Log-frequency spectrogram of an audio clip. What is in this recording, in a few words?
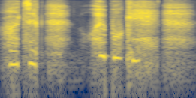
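Vox Dead, Korean; Lewsia A; kingsraid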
